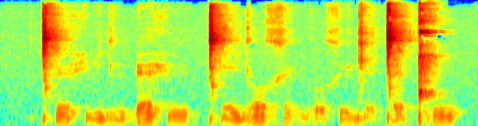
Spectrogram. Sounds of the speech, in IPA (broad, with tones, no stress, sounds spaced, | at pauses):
ǀʰ ɘ˧ h i˨ j ɨ˨ ɓ ɛ˦ h ɨ˧ | ǀʰ e˨ j o˦ x ɘ˧ ɡ͡b o̰˧ x ɨ˧ ɡʲ ɛ̰˧ ǀ ɛ̰˧ ǃʰ u˦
